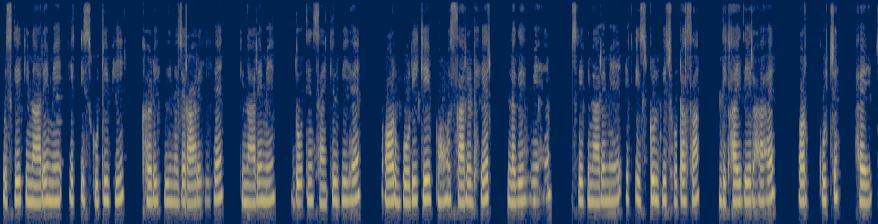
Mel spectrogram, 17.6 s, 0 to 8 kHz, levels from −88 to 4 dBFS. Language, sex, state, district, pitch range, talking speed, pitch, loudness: Hindi, female, Chhattisgarh, Balrampur, 205-225 Hz, 140 wpm, 215 Hz, -23 LUFS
